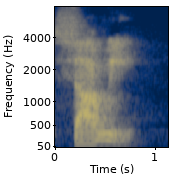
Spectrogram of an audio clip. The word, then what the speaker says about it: Samhain: So historians agree that a Celtic autumn festival called, and I believe it's pronounced Samhain, or Samhain, but it's spelled S-A-M-H-A-I-N, Samhain, because I read this article the other day in search of a podcast idea.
